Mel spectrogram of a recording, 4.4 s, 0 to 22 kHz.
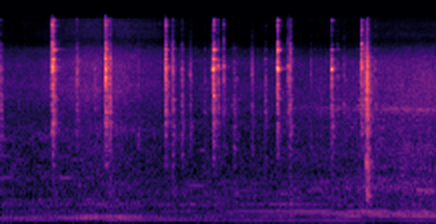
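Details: New Avanza 1.3 at idle on a cool morning: sharp chirps roughly every half second over a low idle; squealing hardened fan belt slipping, with tensioner pulley suspected worn and making srek-srek noise.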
